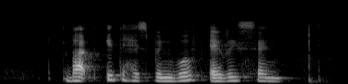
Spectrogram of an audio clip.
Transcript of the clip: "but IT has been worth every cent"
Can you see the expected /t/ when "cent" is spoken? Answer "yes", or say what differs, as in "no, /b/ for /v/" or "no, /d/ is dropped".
no, /t/ is dropped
